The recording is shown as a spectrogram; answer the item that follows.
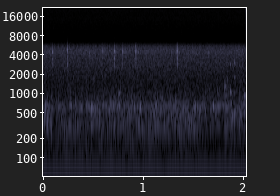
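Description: Scuba diver's exhaled bubbles from the regulator, heard underwater: a dense, steady bubbling and gurgling with faint scattered clicks.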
